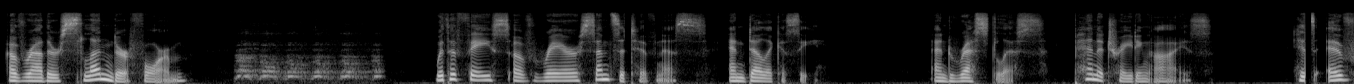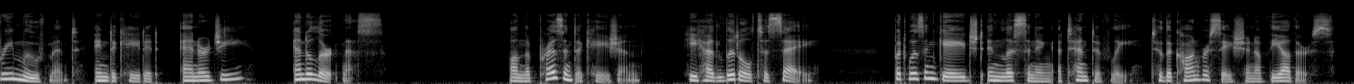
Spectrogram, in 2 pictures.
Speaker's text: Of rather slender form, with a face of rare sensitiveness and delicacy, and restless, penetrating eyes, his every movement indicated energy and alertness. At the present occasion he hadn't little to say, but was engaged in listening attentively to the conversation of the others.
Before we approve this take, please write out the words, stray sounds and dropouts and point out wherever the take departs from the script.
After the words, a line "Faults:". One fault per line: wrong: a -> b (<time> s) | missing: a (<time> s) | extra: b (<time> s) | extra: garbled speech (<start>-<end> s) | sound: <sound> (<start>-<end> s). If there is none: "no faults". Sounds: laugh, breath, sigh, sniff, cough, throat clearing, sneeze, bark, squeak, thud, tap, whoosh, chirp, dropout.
Of rather slender form, with a face of rare sensitiveness and delicacy, and restless, penetrating eyes, his every movement indicated energy and alertness. On the present occasion he had little to say, but was engaged in listening attentively to the conversation of the others.
Faults:
sound: bark (2.3-3.9 s)
sound: dropout (13.0-13.1 s)
wrong: At -> On (18.6 s)
wrong: hadn't -> had (20.5 s)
